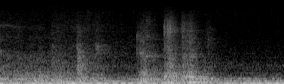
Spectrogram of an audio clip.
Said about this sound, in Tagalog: Tong! Ayan yung tunog pagbukas ng elevator sa aking harapan na nagpabalik sa aking katinuan.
